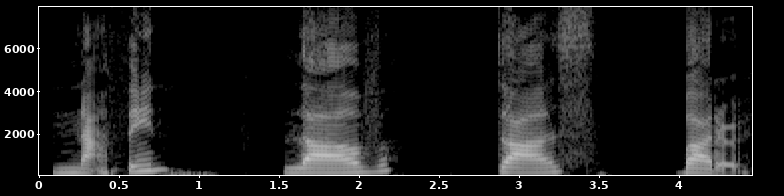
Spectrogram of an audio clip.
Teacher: nothing its technical name is the open mid back unrounded vowel a is a short vowel sound pronounced with the yaw made to open the tongue is central or slightly back and the lips relaxed with your mouth open about one fingers myth ah in shot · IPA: /ʌ/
